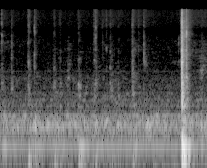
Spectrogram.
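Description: Typing on a computer keyboard: faint, scattered keystrokes tap irregularly over a low steady hum, then one sharp, louder clack lands near the end.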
